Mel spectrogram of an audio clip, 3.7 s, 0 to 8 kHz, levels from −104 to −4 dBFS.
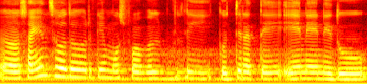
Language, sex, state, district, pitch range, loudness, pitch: Kannada, female, Karnataka, Shimoga, 210-240 Hz, -17 LUFS, 220 Hz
